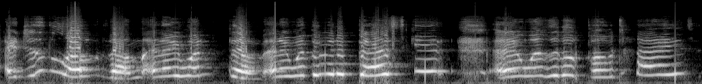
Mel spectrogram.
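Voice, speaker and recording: A woman's voice: a little high, husky, full character voice, low-quality recording. A woman playing a tearful, cat-obsessed dater. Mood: tearful, gushing. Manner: halting, full of ums, breaking into tearful sobs. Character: nervous cat-obsessed young woman on a dating video. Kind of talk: comedic dating-video sketch.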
